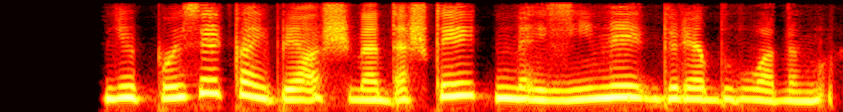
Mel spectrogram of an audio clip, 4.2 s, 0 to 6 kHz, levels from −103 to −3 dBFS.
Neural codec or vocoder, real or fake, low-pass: codec, 16 kHz, 0.5 kbps, FreqCodec, larger model; fake; 5.4 kHz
